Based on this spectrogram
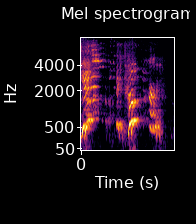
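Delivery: play-acted very high, stretched-out shriek. Retelling how the mom screamed during a shared game: imitating a scream. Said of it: "and she screams".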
